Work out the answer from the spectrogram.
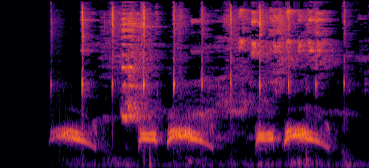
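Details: A tame, high-grade spotted dove singing: after silence, a series of clear, slightly falling coos, alternating longer arched notes with short paired ones, with some clicks and rustling in the background.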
